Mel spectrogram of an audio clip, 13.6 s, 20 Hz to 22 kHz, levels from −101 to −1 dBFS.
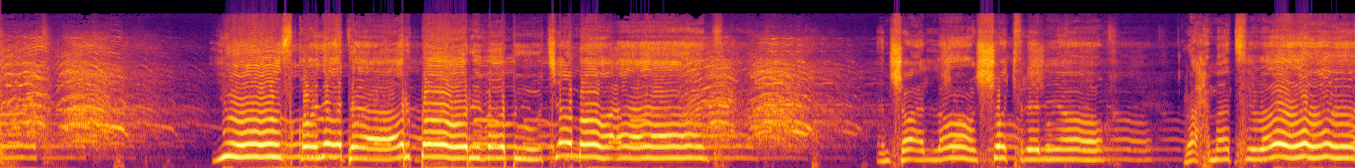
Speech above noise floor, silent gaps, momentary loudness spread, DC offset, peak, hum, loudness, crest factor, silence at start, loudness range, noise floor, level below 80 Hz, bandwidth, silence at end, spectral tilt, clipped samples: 30 dB; none; 14 LU; under 0.1%; 0 dBFS; none; -8 LUFS; 10 dB; 0 s; 5 LU; -37 dBFS; -44 dBFS; 16.5 kHz; 0 s; -2 dB/octave; 0.5%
